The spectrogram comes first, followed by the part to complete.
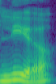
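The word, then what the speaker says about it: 六: 6 is Leo, which apparently is a lucky number. It sounds very much like Leo to me. It's falling tone on the U.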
